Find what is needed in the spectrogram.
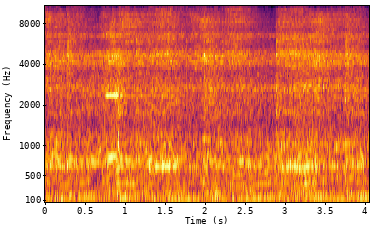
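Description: Loud rock music with electric guitar, played steadily over an ice arena's sound system.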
